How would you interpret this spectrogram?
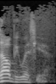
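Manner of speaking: lightly voiced God, low and steady; God's calm reply. God answers Moses again.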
